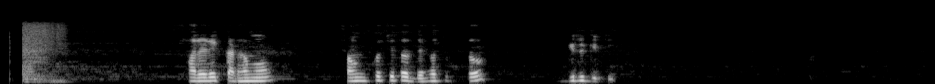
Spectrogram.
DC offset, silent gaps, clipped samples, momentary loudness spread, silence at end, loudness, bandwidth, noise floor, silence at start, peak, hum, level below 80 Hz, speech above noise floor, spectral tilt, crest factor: under 0.1%; none; under 0.1%; 19 LU; 3.2 s; -18 LUFS; 7.4 kHz; -70 dBFS; 0.2 s; -2 dBFS; none; -60 dBFS; 54 dB; -7.5 dB/octave; 20 dB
